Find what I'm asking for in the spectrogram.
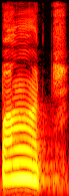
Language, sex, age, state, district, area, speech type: Urdu, male, 18-30, Delhi, South Delhi, urban, read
